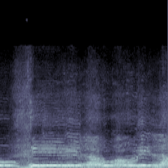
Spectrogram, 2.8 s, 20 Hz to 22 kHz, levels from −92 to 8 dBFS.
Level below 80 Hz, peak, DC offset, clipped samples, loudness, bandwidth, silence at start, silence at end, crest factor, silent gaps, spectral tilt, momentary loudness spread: -30 dBFS; -4 dBFS; under 0.1%; under 0.1%; -16 LUFS; 12 kHz; 0 s; 0 s; 12 dB; none; -5.5 dB/octave; 4 LU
